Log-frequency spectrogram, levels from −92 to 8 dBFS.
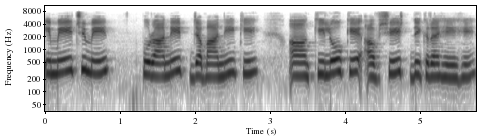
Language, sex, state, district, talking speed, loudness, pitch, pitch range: Hindi, female, Uttar Pradesh, Etah, 125 wpm, -14 LUFS, 265 Hz, 235-290 Hz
